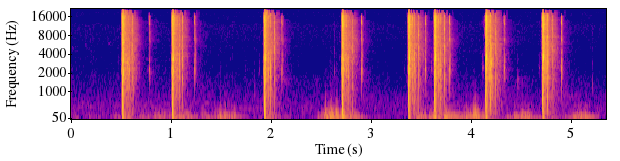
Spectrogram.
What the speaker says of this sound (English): 22 caliber suppressed out of a handgun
